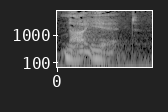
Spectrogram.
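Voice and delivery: a kind potter quietly refusing; soft low steady "not yet"; gentle firm master. A narrator's reading. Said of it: "smiled gently".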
